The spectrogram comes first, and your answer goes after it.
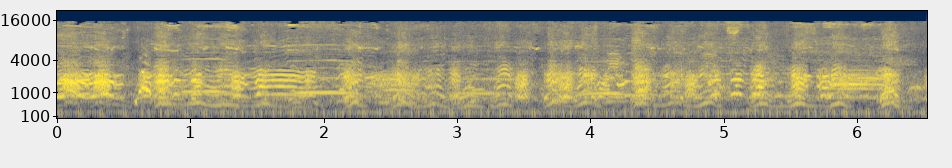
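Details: Waiting at the start line in Klamath National Forest, California, on February 9, a team of Siberian huskies bark and yelp rapidly, about three calls per second, with wavering howls woven through the noisy group chorus.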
